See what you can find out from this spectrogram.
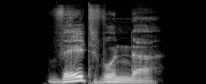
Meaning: world wonder (i.e. Wonders of the World)
- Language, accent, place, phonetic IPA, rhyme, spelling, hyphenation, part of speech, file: German, Germany, Berlin, [ˈvɛltˌvʊndɐ], -ʊndɐ, Weltwunder, Welt‧wun‧der, noun, De-Weltwunder.ogg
